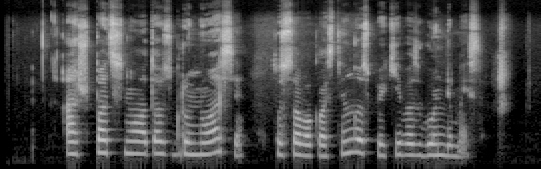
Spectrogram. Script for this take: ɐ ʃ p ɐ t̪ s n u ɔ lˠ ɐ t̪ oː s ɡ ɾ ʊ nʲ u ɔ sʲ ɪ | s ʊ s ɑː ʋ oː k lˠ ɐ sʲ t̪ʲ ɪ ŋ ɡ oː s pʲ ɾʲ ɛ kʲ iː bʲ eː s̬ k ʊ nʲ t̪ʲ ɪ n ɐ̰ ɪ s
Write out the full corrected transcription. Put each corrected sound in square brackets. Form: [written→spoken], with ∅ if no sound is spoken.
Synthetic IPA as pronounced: ɐ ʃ p ɐ t̪ s n u ɔ lˠ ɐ t̪ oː s ɡ ɾ ʊ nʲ u ɔ sʲ ɪ | s ʊ s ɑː ʋ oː k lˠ ɐ sʲ t̪ʲ ɪ ŋ ɡ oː s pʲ ɾʲ ɛ kʲ iː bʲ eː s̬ [k→ɡ] ʊ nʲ [t̪ʲ→d̪ʲ] ɪ [n→m] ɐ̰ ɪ s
